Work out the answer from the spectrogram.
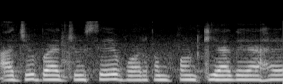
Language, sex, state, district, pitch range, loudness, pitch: Hindi, female, Maharashtra, Gondia, 210-220 Hz, -14 LUFS, 215 Hz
